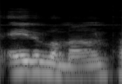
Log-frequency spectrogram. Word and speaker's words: Ada Limón: Can we read an Ada Limón poem? – No. – Do you notice how I said her name right that time? – Yes, well done.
